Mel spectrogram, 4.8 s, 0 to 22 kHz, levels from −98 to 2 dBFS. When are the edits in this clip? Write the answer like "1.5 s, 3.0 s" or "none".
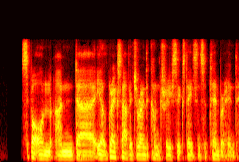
none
